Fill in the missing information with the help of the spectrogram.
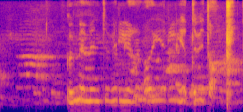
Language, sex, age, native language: Icelandic, female, 11, Icelandic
